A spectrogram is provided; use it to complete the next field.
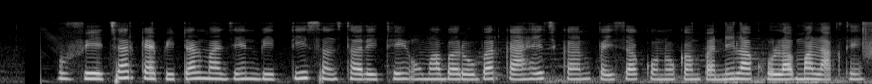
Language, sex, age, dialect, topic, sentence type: Chhattisgarhi, female, 18-24, Central, banking, statement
